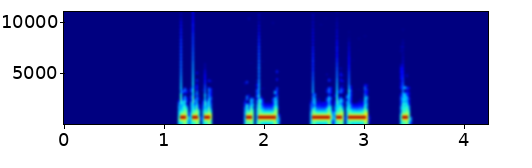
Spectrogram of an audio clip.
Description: Morse code, heard as a keyed tone, about 20 wpm, spaced as for 14 wpm, 700 Hz. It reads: SAKE
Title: 199 Lesson 32f - Letter k - Words 20wpm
